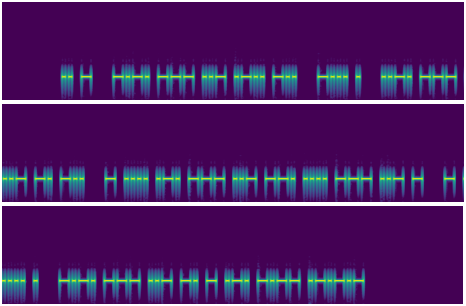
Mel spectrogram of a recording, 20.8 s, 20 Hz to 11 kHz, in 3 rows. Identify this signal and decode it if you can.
Morse code, heard as a keyed tone, about 25 wpm, 700 Hz. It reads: IT COULD BE FOUND THROUGHOUT THE COUNTRY.
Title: Sentences from Top 1000 Words - Review Part 5 - 25wpm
